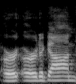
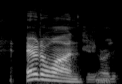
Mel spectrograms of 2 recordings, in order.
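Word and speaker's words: Erdoğan: the Turkish president right erigon I always say his name wrong it's not a hard erdogan yeah and uh and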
